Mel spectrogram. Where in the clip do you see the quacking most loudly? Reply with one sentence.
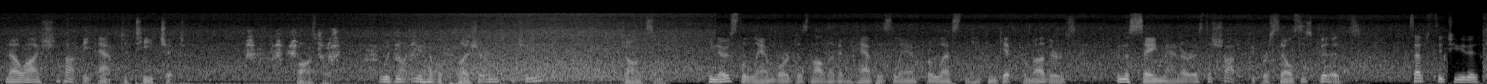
The loudest moment of the quacking is at 3 seconds.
